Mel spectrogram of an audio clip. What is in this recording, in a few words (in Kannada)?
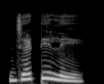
"ಜಟಿಲ", Kannada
